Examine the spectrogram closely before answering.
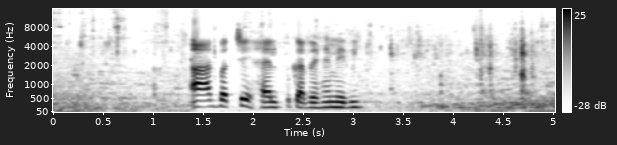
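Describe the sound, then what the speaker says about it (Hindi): Water is poured into a hand to rinse fish for desi-style tandoori, a steady splashing flow heard under a voice talking. "थोड़ा हाथ में पानी डालो।"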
